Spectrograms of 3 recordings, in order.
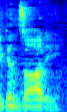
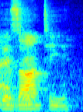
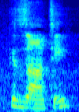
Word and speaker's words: Gazanti: You always say Gonzati. It's a No, Gazanti. Gazanti.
